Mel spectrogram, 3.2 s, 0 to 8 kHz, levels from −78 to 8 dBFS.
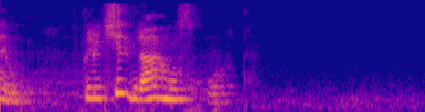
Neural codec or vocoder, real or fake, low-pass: codec, 24 kHz, 3 kbps, HILCodec; fake; 7.2 kHz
